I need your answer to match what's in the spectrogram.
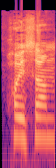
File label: "hoisam", Cantonese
